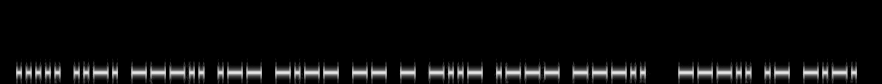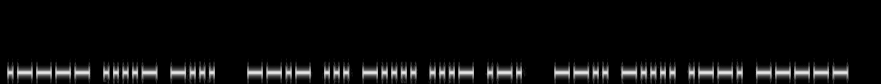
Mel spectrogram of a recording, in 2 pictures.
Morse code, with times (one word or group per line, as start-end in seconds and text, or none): 0.2-6.5 5F8WYMTXJ8
6.8-8.6 8AC
8.9-11.0 14B
11.3-14.0 QS6VR
14.4-17.3 Z6P0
